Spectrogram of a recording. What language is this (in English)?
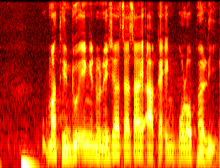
Javanese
